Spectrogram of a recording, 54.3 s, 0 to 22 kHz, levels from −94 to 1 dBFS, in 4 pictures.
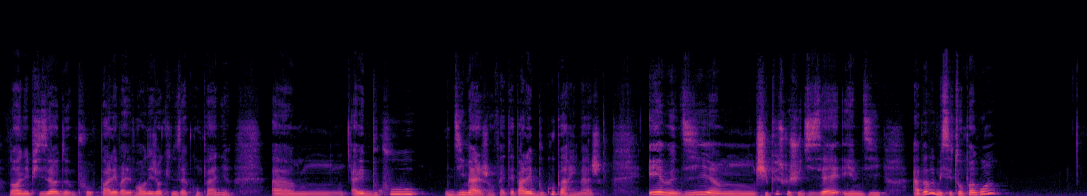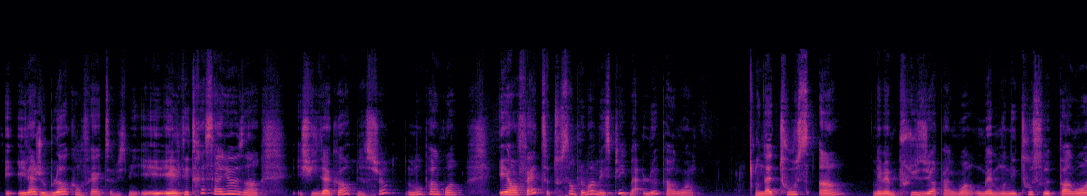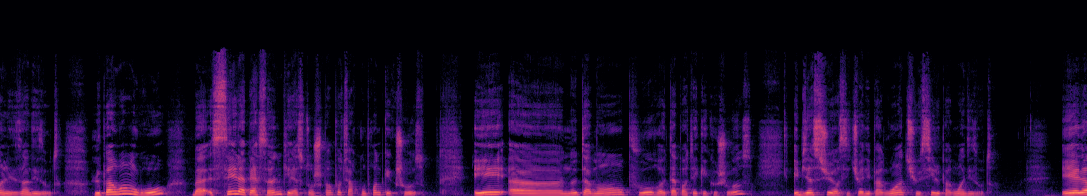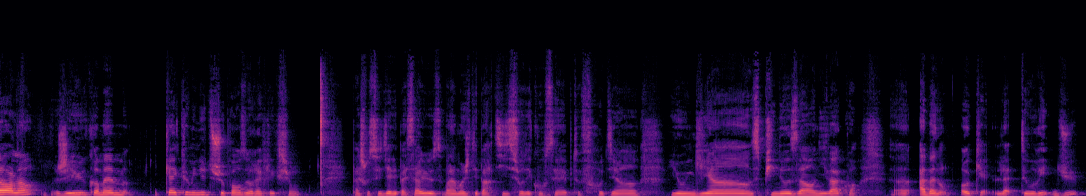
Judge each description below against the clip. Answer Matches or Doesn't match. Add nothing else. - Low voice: Doesn't match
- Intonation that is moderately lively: Matches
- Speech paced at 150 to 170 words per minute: Doesn't match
